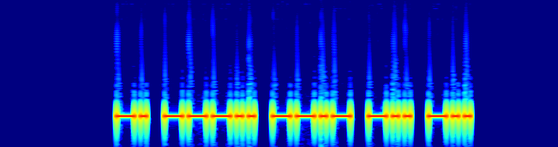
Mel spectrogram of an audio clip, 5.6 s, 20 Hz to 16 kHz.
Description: Morse code, heard as a keyed tone, about 20 wpm, 700 Hz. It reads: N8QDD
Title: USA Call Signs - 2x Character Spacing - 20wpm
